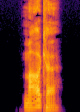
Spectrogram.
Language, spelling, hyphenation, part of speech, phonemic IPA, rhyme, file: German, Marke, Mar‧ke, noun, /ˈmaʁkə/, -aʁkə, De-Marke.ogg
- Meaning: 1. mark (like trade mark), brand 2. stamp (for letters)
